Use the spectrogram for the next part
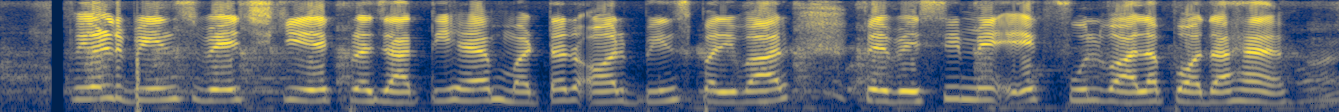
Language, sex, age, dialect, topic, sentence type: Hindi, female, 18-24, Hindustani Malvi Khadi Boli, agriculture, statement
